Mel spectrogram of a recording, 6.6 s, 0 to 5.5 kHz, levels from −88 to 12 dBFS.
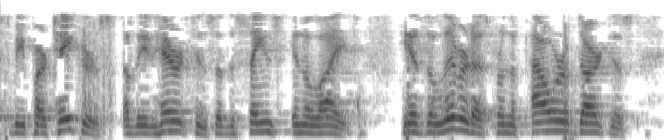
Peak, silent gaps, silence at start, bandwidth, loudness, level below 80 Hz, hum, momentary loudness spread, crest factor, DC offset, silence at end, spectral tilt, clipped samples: -6 dBFS; none; 0 s; 4.3 kHz; -23 LUFS; -56 dBFS; none; 10 LU; 18 dB; under 0.1%; 0.35 s; -9.5 dB/octave; under 0.1%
